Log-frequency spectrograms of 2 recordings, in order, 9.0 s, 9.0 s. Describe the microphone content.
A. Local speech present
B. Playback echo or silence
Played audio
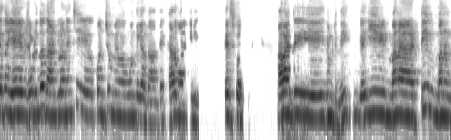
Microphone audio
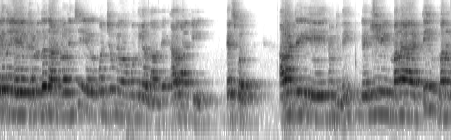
B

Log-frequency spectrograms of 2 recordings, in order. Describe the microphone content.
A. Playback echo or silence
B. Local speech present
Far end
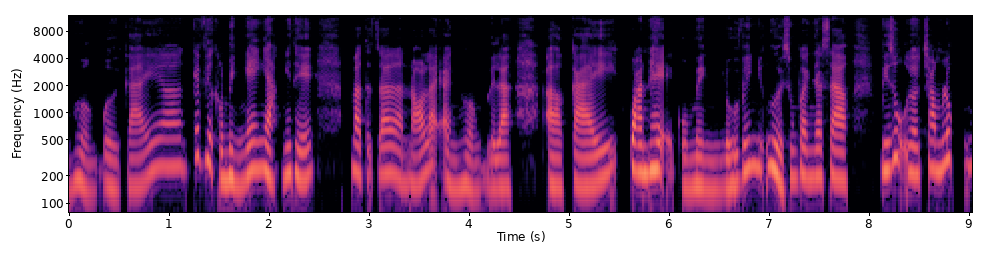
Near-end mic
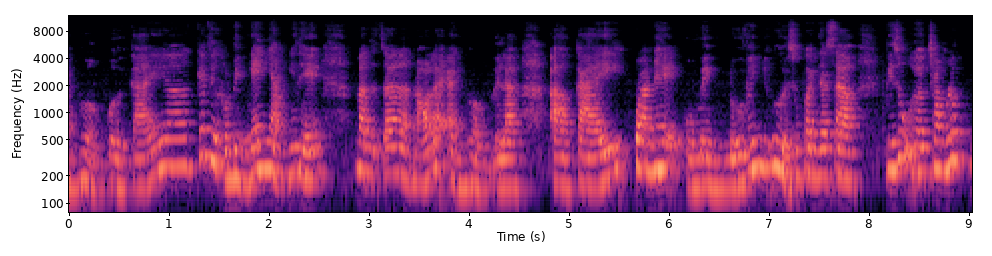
A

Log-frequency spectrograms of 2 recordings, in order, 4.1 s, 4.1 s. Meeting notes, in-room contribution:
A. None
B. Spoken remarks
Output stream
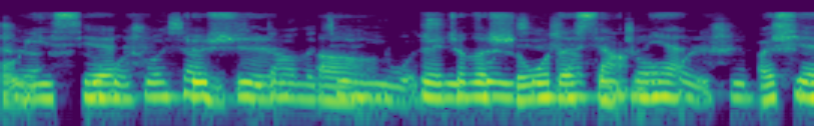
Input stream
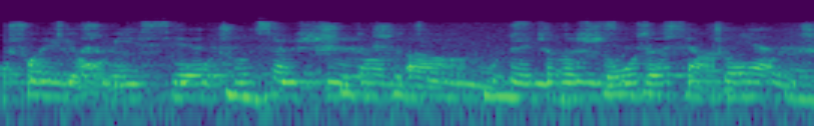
B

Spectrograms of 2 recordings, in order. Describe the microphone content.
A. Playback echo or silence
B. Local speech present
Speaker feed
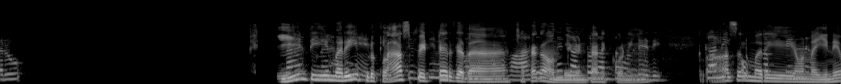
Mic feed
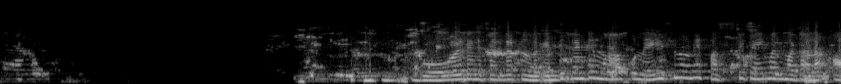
B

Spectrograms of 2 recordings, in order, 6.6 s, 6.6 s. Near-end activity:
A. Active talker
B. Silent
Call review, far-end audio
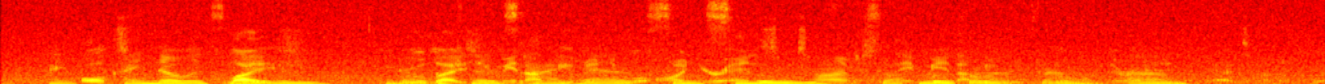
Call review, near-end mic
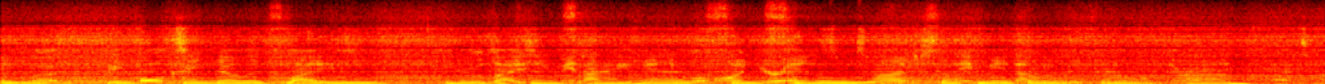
B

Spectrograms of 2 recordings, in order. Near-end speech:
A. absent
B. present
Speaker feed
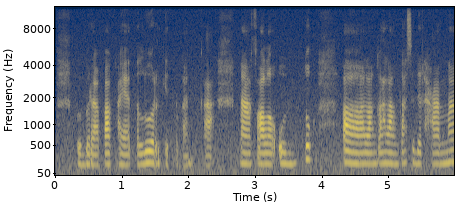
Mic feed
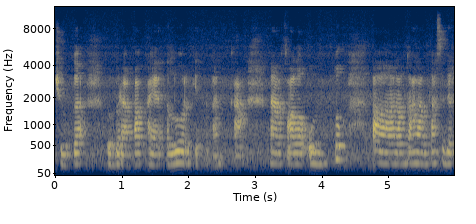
A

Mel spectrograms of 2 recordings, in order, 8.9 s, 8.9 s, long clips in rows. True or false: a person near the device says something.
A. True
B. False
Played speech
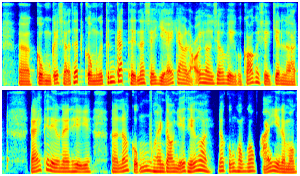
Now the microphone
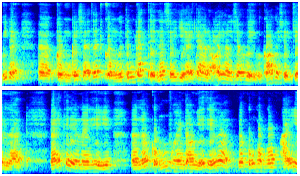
B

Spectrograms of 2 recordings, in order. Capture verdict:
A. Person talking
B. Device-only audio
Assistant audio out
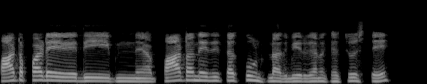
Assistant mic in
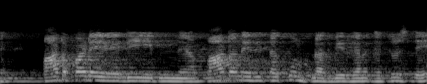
B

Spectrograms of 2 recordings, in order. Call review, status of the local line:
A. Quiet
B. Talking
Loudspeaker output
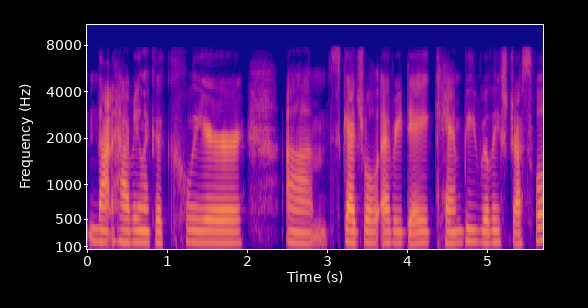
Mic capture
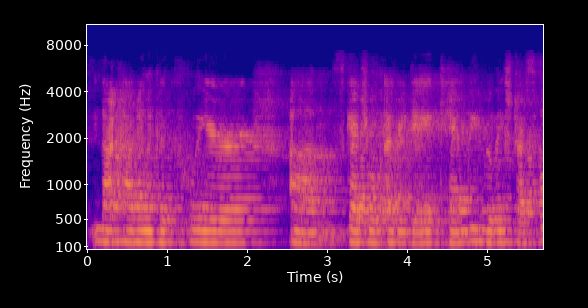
A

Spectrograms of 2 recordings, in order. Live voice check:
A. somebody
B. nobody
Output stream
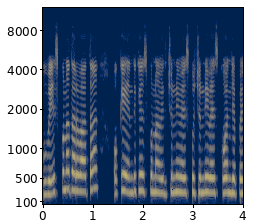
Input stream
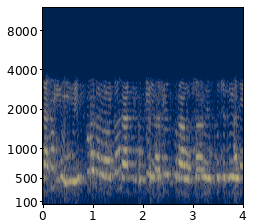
A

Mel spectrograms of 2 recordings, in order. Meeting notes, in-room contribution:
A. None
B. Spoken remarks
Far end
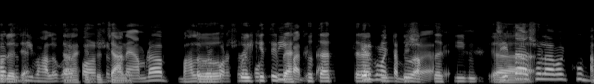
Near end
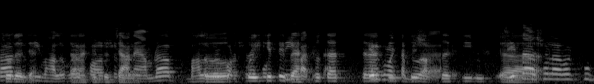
A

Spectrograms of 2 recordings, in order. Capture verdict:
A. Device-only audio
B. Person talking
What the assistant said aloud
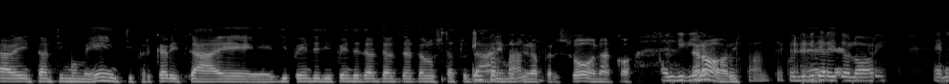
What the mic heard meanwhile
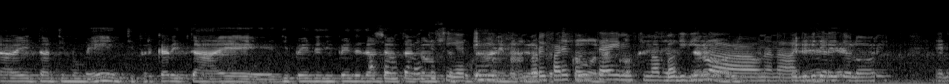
B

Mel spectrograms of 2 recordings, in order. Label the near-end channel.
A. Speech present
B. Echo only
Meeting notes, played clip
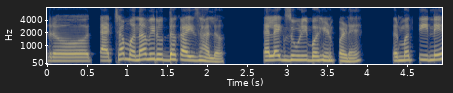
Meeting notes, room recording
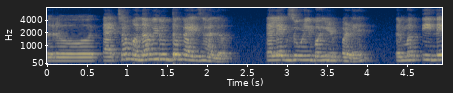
B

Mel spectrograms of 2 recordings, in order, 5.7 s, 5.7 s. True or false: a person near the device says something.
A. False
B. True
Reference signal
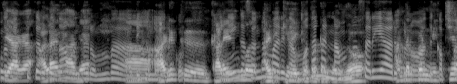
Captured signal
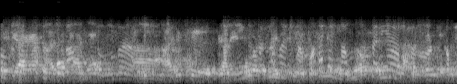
A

